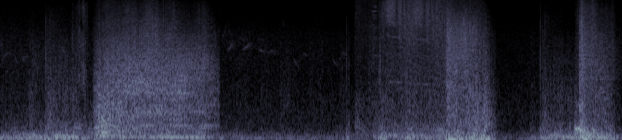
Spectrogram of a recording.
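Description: Spell effects whoosh and crackle in a fight.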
